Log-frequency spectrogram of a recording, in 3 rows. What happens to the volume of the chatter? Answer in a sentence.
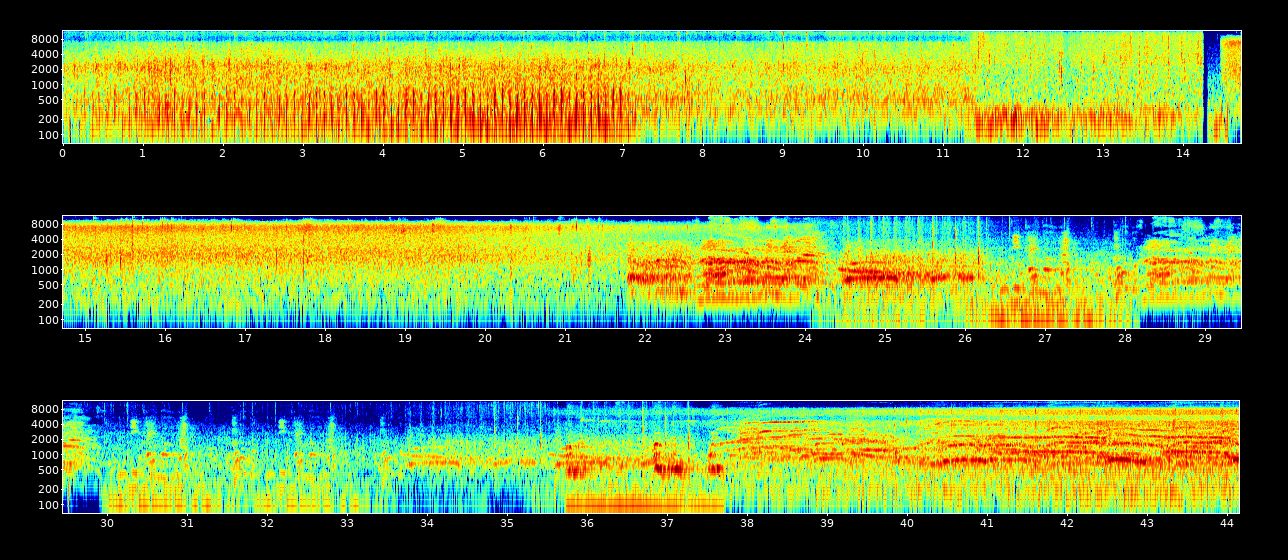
The loudness of the chatter goes down, then up.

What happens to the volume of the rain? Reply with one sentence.
The loudness of the rain goes down, then up.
